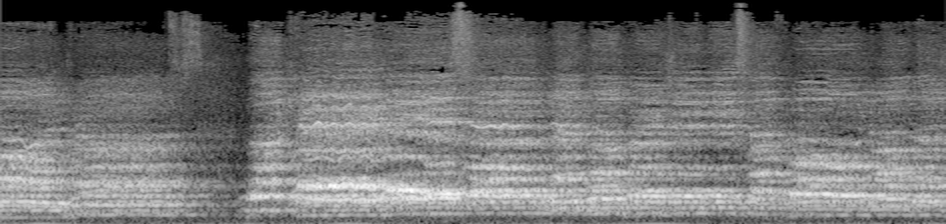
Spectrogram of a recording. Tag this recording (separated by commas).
Mantra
